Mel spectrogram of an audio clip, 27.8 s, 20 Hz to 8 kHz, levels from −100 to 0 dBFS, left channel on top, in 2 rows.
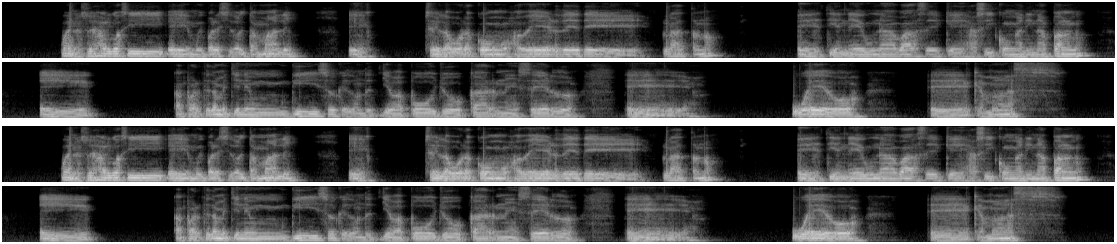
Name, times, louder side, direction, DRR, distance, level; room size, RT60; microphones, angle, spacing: voice 1, 0.7-3.7 4.3-4.6 5.3-9.0 9.9-13.6 14.4-15.0 16.1-21.1 21.7-22.6 23.8-24.6 25.5-27.1, right 1 dB, 15° right, 0.4 m, -23 dB
3.1 x 2.0 x 2.5 m
head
